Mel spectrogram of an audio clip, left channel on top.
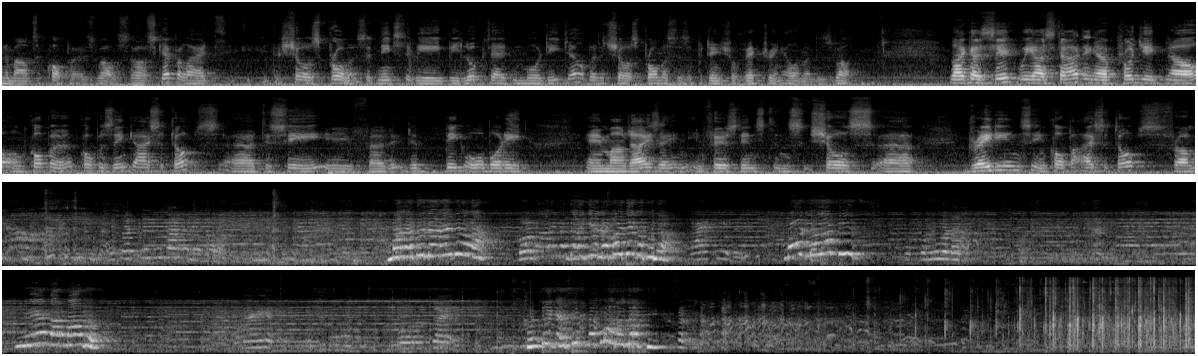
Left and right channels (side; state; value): both; different; correlation 0.00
